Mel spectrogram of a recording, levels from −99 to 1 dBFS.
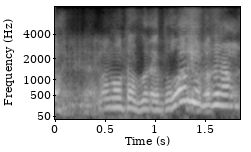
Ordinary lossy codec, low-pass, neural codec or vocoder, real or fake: none; none; codec, 16 kHz, 1 kbps, FreqCodec, smaller model; fake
